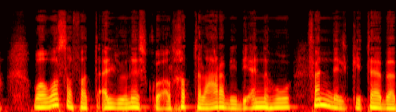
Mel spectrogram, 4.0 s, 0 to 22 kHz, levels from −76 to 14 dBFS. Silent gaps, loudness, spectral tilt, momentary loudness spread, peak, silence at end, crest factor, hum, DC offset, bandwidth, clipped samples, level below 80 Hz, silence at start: none; -18 LUFS; -7.5 dB/octave; 5 LU; -2 dBFS; 0 s; 16 dB; none; under 0.1%; 15.5 kHz; under 0.1%; -40 dBFS; 0.15 s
